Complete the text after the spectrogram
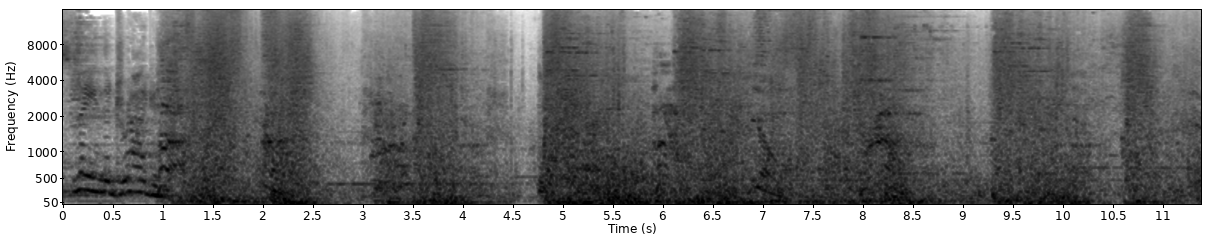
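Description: Game fight effects crackle and blast in quick bursts.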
